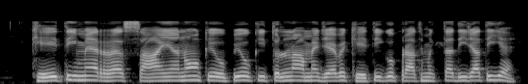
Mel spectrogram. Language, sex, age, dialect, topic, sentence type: Hindi, male, 18-24, Kanauji Braj Bhasha, agriculture, statement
